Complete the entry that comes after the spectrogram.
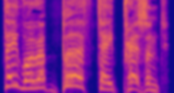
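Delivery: high, indignant shout. A narrator's reading. Dangling lad defending his chocolates, shouting. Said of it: "shouted Ron".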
